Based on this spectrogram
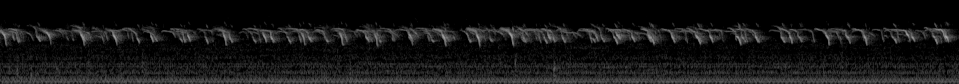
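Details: Many baby chicks, coloured, chirping in chorus; thin, piercing, downward-slurred peeps follow each other without pause for nearly ten seconds.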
